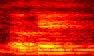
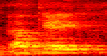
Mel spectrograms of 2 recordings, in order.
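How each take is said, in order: No difference in how they are said.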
